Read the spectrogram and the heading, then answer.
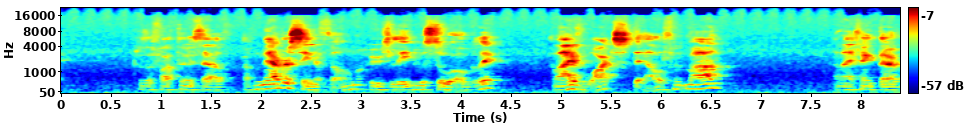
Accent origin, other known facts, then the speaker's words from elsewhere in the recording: Ireland; We are Irish, like.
